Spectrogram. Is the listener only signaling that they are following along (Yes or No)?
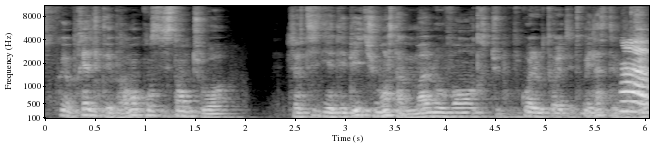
No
